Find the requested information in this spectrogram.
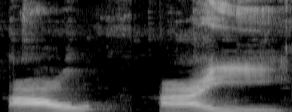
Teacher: आइन हुरूफ़े बस हलक से निकलता है, हुरूफ़े हलक़ी है।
